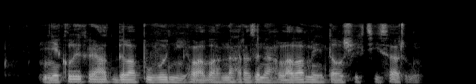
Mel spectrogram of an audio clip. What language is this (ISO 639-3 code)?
ces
